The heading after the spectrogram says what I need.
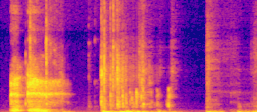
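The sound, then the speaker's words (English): Keystrokes rattle on a computer keyboard as a word is typed into a website search bar, in three short clusters of crisp clicks separated by brief silences. “So in the top right, they have a search bar. I just typed in Massachusetts.”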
